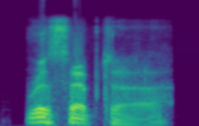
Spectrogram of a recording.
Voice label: "receptor", British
